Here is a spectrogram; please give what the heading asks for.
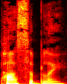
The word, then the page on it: possibly: American English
